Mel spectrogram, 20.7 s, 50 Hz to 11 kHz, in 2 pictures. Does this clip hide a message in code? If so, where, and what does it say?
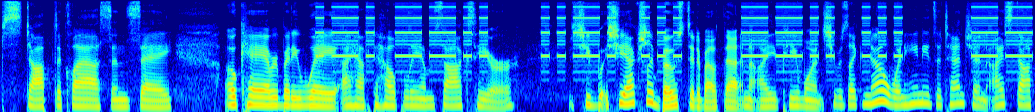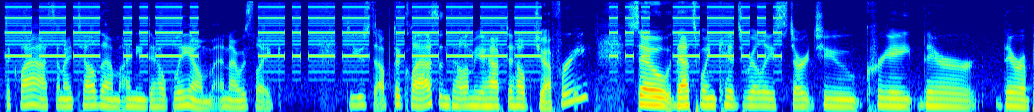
Yes: Morse code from 3.1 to 18.2 s, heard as a high beeper, hand-sent with a paddle, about 15 wpm, 2250 Hz, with speech in English. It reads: RZ FS ZS 0F Y1 S7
